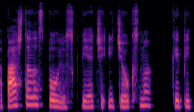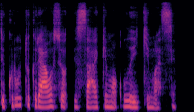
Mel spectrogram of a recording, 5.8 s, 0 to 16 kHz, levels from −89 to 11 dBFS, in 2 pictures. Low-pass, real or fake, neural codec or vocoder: 14.4 kHz; real; none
